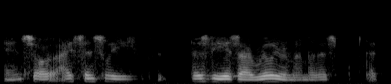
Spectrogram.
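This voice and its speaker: A man, a saxophone player from Bermuda, chatting casually as an interview guest, relaxed and given to chuckles and repeated words. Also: medium pitch, quick pace, creaky. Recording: tinny phone line.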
